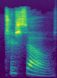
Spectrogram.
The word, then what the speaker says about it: Tussauds: Tussauds. Tussauds. The French leave off a couple letters at the end of each word.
